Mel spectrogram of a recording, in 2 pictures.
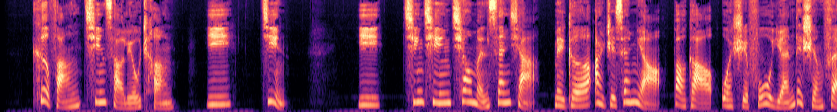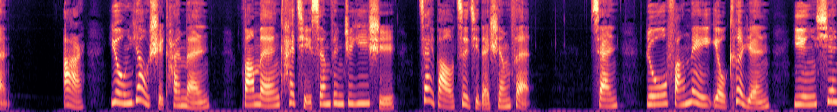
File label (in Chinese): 女, 工作流程; 客房清扫流程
